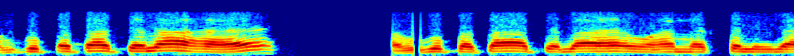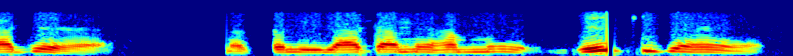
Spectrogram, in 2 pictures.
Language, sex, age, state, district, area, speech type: Hindi, male, 60+, Bihar, Samastipur, urban, conversation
